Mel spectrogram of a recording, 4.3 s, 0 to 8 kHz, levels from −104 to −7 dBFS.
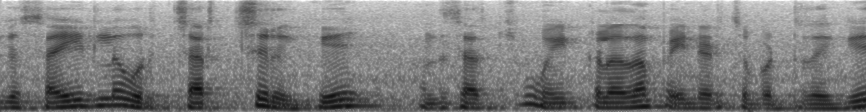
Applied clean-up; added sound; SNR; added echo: none; none; none; none.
